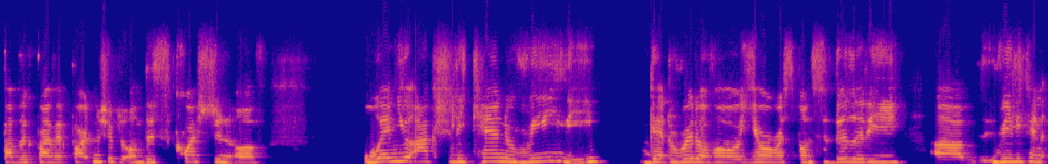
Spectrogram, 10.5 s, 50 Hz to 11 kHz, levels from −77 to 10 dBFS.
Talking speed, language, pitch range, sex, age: 110 wpm, English, 195-235 Hz, female, 20-39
